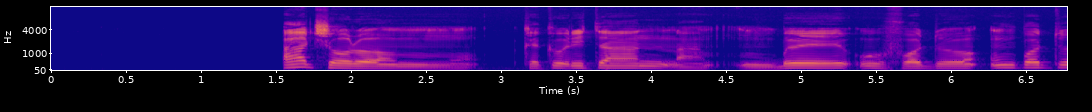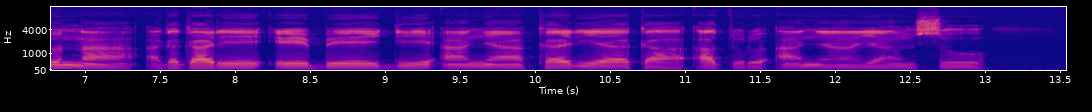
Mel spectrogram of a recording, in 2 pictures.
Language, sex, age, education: Igbo, male, 30-45, tertiary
